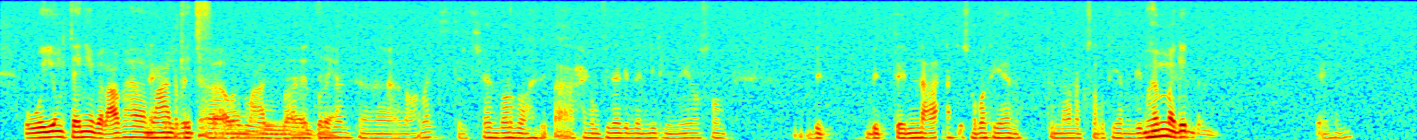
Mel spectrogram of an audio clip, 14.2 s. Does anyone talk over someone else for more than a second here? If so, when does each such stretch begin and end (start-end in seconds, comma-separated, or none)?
1.5-3.4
